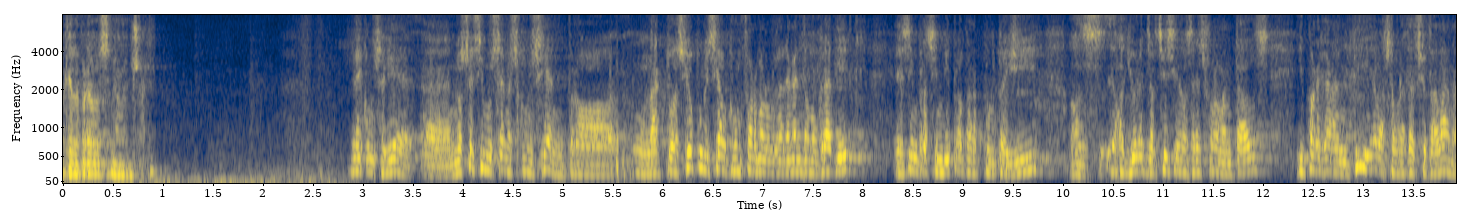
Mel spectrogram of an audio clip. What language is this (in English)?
Catalan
